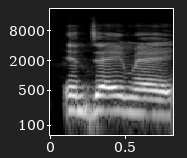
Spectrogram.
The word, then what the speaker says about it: Ndemay: I noticed, and I don't know how to pronounce it, N D E M A O A, Demay Media Group. Ndemay, yes.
